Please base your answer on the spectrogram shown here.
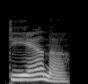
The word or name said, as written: deeanna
